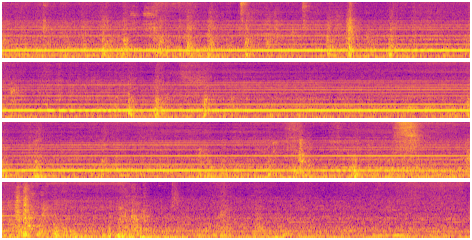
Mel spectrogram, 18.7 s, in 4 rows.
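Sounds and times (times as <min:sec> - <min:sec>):
JR West 201 series local train rumbling on the Yamatoji line: 0:00.0 - 0:18.7.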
